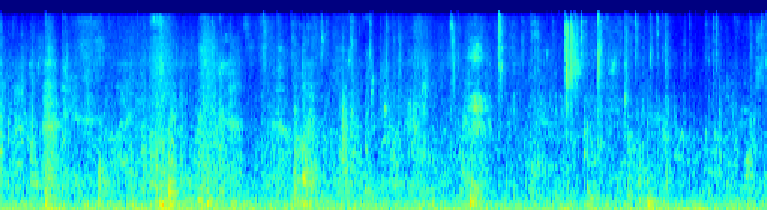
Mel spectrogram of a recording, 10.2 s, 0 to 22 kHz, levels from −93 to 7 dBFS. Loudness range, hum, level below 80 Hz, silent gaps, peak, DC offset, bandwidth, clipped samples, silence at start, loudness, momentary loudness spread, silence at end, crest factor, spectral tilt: 2 LU; none; -46 dBFS; none; -8 dBFS; under 0.1%; 17 kHz; under 0.1%; 0 s; -38 LUFS; 9 LU; 0 s; 30 dB; -3.5 dB/octave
